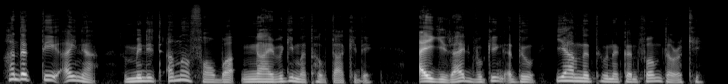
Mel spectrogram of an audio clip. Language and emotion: Manipuri, surprised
